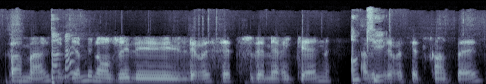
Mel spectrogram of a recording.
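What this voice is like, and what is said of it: Slight Chilean Spanish accent. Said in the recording (French): “on entend un petit accent quand même ... on entend un petit accent dans votre voix ... De Chili, de Santiago du Chili”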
